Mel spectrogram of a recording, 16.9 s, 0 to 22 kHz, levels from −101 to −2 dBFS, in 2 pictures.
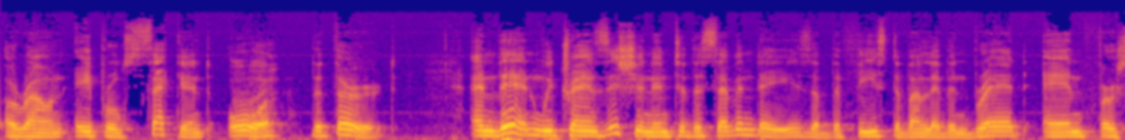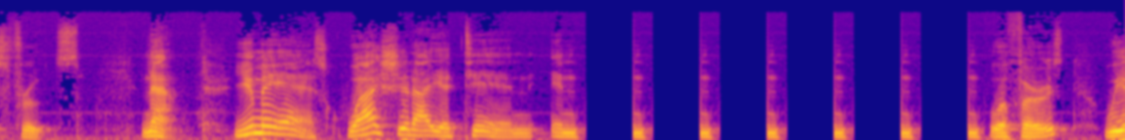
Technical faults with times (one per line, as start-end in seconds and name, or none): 12.82-15.82 stutter with silent gaps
